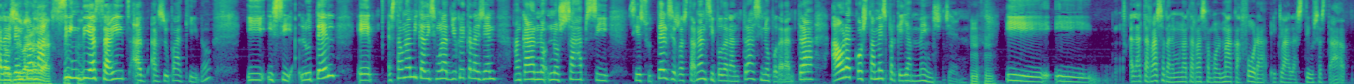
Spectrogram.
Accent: Sitges, Catalonia, Spain; also born or lived in United States; Jo sóc de Sitges. Jo vaig créixer aquí i vaig estudiar aquí. I llavors me'n vaig anar, i jo volia tornar.

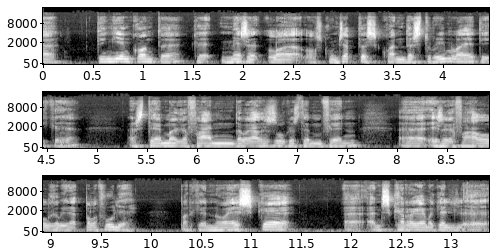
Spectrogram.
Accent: Catalonia, Spain; i me n'alegro profundament com a català, que Catalunya és una de les regions europees

